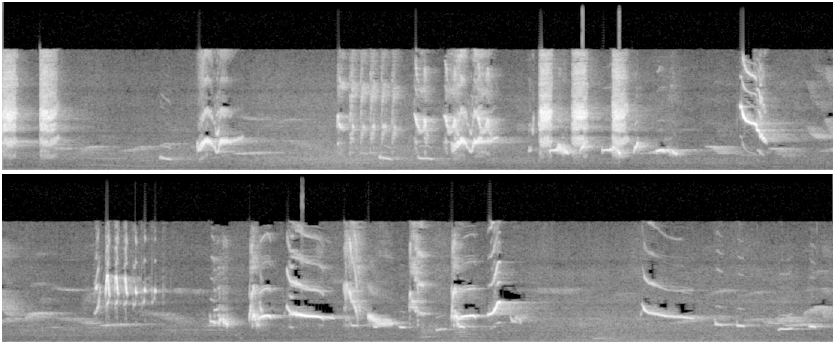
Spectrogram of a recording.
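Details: Singing orange-headed thrush from Kubutambahan in Singaraja, Bali, heard in the morning: varied high whistles, sharp chirps and scratchy notes in bursts separated by brief pauses, with a low background hum.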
